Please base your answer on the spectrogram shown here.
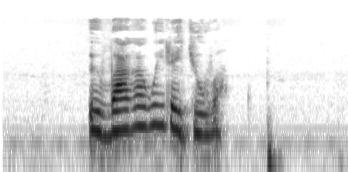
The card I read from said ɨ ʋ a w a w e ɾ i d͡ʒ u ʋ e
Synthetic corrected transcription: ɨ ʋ a ɣ a w i ɾ e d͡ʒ u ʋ a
